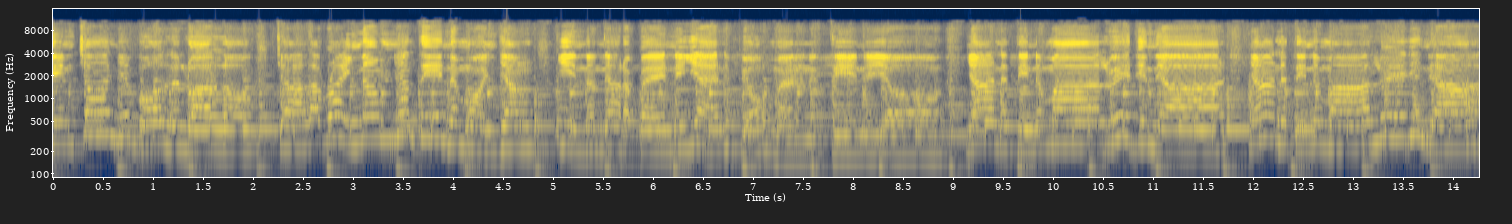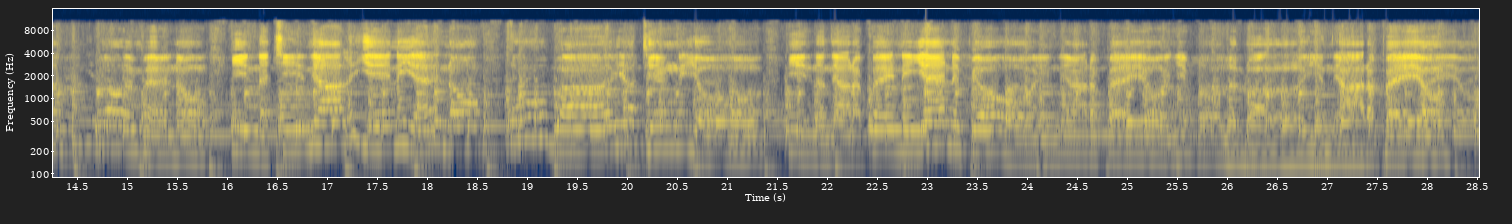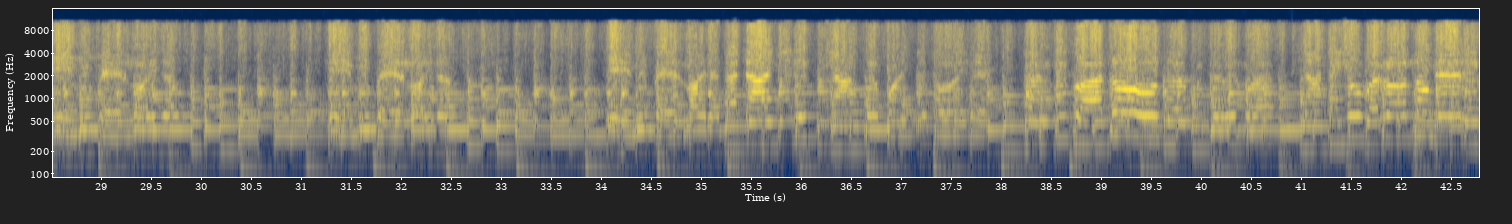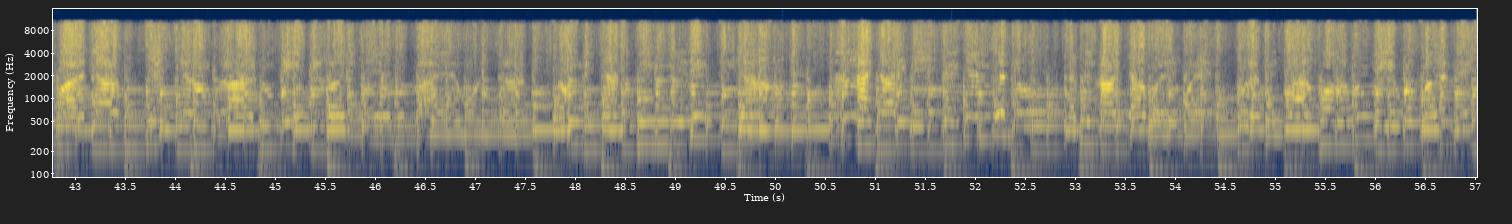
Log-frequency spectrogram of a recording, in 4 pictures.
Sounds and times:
Music: 0.0s - 57.0s.

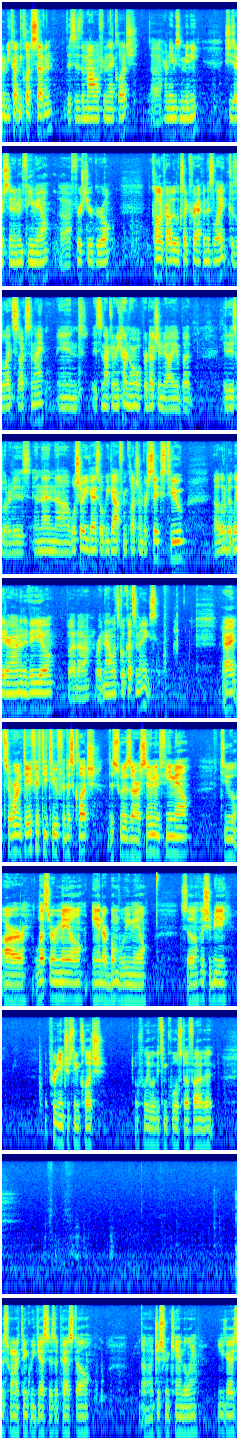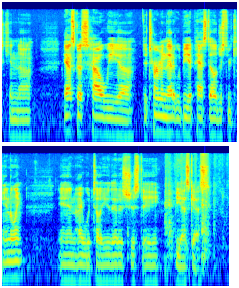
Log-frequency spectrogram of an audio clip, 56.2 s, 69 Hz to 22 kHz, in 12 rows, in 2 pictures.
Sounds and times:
Speech: 0.0s - 7.0s, 7.7s - 13.2s, 13.8s - 22.0s, 23.2s - 27.3s, 27.9s - 31.2s, 31.8s - 32.8s, 33.8s - 37.2s, 42.2s - 44.1s, 45.0s - 52.2s, 52.8s - 56.0s
Inside, small room: 0.0s - 56.2s.

